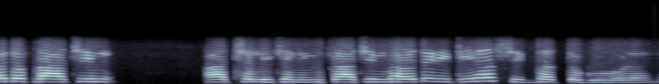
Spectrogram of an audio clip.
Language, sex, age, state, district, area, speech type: Bengali, female, 18-30, West Bengal, North 24 Parganas, urban, conversation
